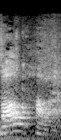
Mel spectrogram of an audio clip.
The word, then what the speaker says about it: Valhalla: You can How do you pronounce it? Valhalla.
